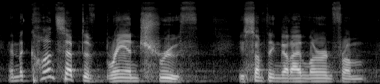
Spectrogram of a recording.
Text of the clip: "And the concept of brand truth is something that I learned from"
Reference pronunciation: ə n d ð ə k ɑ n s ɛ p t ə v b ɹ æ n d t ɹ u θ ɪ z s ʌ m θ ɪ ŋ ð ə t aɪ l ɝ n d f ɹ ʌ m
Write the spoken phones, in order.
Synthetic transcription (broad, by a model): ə n ð ə k ɑ n s ɛ p t ə v b ɹ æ n t ɹ u θ ɪ z s ʌ m θ ɪ ŋ ð ə t aɪ l ɝ n f ɹ ʌ m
